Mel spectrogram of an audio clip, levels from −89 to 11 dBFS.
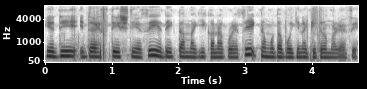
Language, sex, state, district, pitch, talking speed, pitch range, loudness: Nagamese, female, Nagaland, Dimapur, 195 Hz, 190 wpm, 190-215 Hz, -14 LUFS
